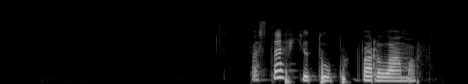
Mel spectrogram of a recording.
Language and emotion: Russian, neutral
